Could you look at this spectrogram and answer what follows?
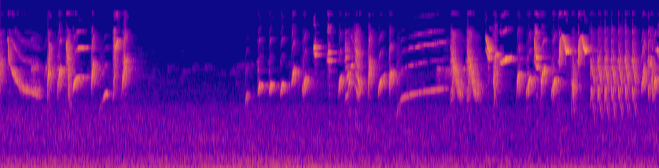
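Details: European goldfinch song in two bursts separated by a brief pause. Bright tinkling twitters, rising whistled slurs and a closing rapid buzzy trill are set against a quiet background.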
